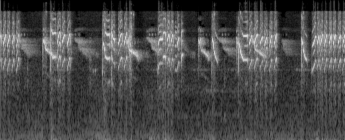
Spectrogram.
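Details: Female white-eye, calls used to lure white-eyes: short clusters of fast high chirps alternating with sharp downward whistled notes, about six bursts separated by brief silences, no other sounds.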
